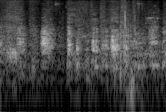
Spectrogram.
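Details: German Shepherd panting rapidly, with quick breathy huffs repeated several times a second and no other clear sounds.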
